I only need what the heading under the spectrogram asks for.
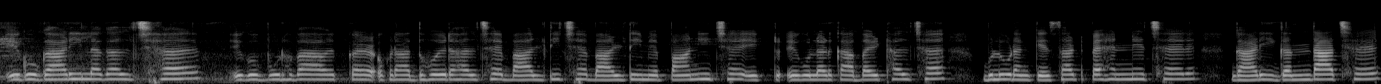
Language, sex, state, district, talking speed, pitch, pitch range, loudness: Maithili, female, Bihar, Samastipur, 125 wpm, 225 Hz, 215-240 Hz, -28 LUFS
